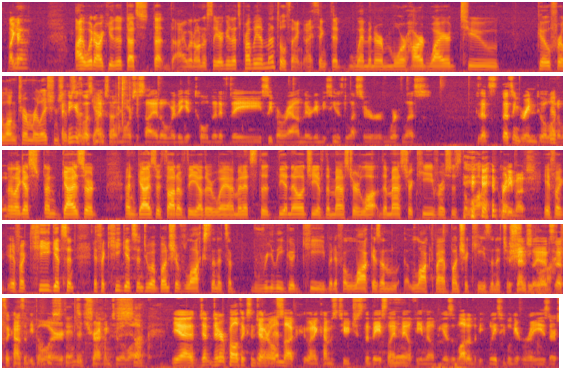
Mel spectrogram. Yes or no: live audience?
no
